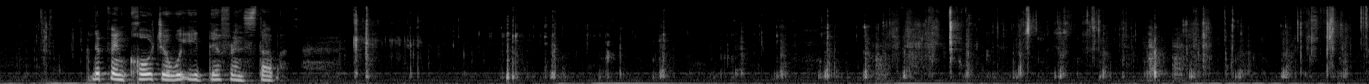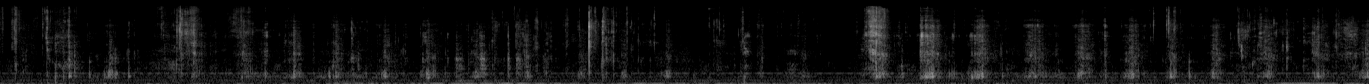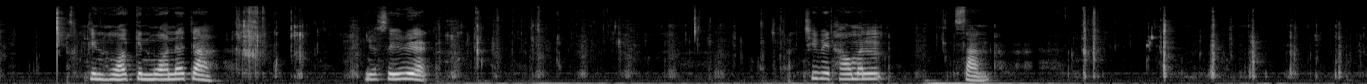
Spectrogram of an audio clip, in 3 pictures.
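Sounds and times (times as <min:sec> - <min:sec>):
chewing crunchy cartilage: 0:03.4 - 0:28.3, 0:29.6 - 0:35.4, 0:36.1 - 0:41.0
biting crisp raw cabbage: 0:29.7 - 0:31.0.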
